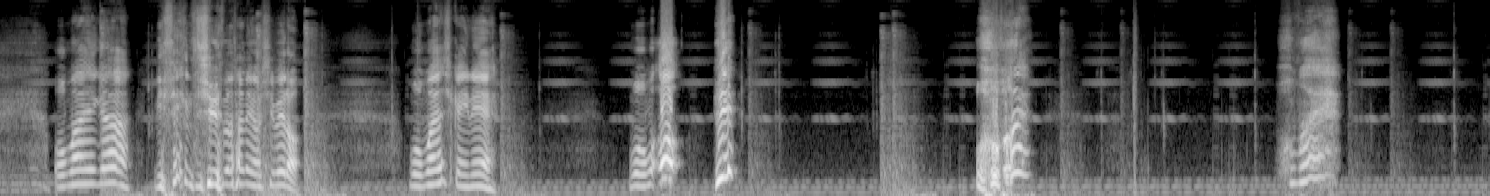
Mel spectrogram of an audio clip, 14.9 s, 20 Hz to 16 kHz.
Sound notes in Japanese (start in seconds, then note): 9.8 驚き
